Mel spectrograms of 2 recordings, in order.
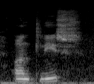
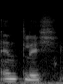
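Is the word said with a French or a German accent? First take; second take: French; German. First: It is said with a French accent. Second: It is said with a German accent. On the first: "si on enlève l'accent français" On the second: "en allemand correctement"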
